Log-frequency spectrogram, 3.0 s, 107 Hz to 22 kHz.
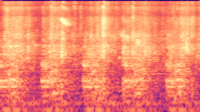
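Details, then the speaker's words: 2014 Brastemp Clean 8 kg top-load washer, refurbished with new pump, on test in a long heavy program: rhythmic watery surges about every 0.6 s over running water, no knocks or grinding; filling to medium level (over half), normal. "Nível médio de água. que é mais da metade."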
